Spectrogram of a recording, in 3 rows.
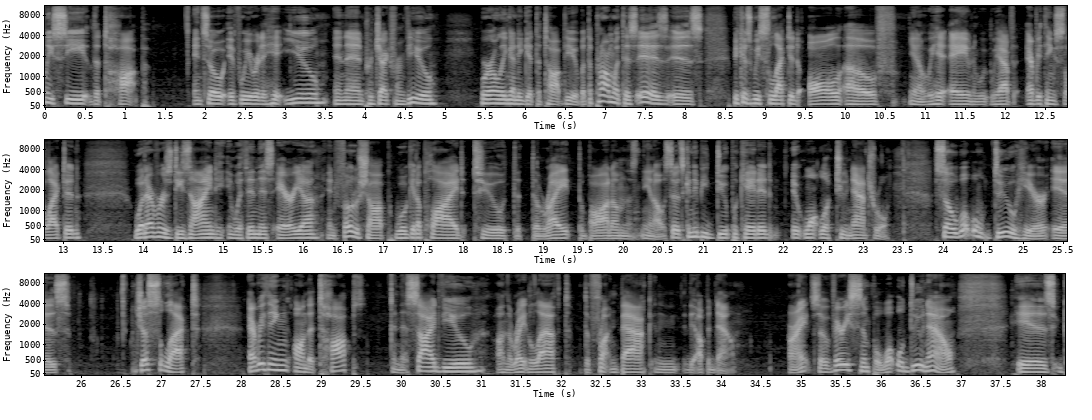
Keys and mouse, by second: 3.2 u, 24.3-28.6 middle drag.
